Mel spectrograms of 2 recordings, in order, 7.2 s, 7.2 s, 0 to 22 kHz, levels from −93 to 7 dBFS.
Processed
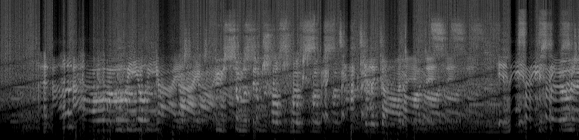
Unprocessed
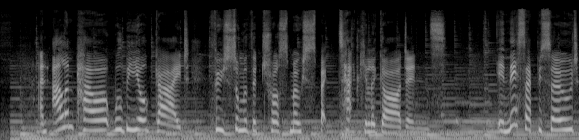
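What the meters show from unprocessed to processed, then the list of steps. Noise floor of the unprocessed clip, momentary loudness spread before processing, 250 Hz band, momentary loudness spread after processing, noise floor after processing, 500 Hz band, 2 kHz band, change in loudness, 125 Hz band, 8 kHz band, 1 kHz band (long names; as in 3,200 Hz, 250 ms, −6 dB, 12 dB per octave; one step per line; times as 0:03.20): −38 dBFS, 9 LU, below −40 dB, 6 LU, −46 dBFS, −30.0 dB, −3.0 dB, −6.0 dB, below −40 dB, +6.0 dB, −11.5 dB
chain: sub-octave generator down 1 octave, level +3 dB
on a send: repeating echo 250 ms, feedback 48%, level −6 dB
on the sum: background noise brown −39 dBFS
high-shelf EQ 5,800 Hz −6 dB
surface crackle 440 per second −35 dBFS
high-pass filter 1,300 Hz 24 dB per octave
high-shelf EQ 2,400 Hz +7 dB
double-tracking delay 42 ms −8 dB
compressor whose output falls as the input rises −33 dBFS, ratio −0.5
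phaser whose notches keep moving one way rising 0.76 Hz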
